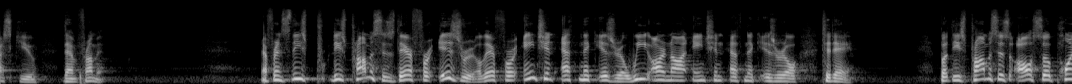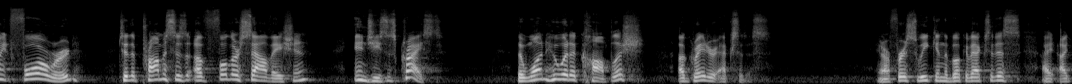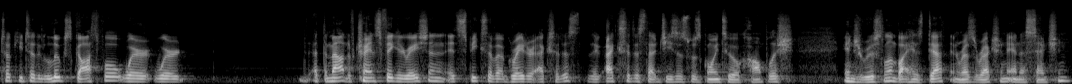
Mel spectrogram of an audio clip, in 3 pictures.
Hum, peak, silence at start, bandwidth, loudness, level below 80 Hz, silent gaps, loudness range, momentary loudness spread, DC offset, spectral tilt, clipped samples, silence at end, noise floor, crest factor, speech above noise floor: none; -2 dBFS; 0 s; 14.5 kHz; -22 LUFS; -66 dBFS; none; 5 LU; 9 LU; under 0.1%; -5.5 dB/octave; under 0.1%; 0 s; -62 dBFS; 20 dB; 41 dB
